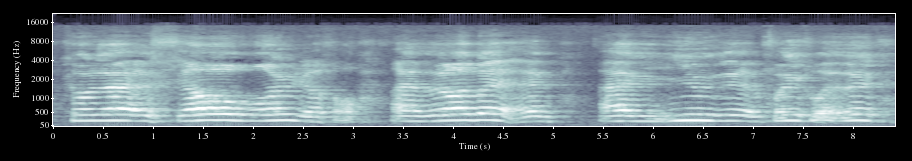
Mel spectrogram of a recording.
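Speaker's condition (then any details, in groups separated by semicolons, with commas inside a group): Speech impairment after birth surgery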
